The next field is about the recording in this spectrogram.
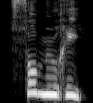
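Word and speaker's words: ソムリエ: Ou encore sa mourri. Sa mourri pour sommelier.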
